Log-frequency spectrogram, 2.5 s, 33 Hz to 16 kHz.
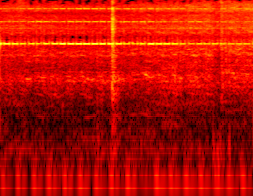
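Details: Mazda RX7 FD, first start of a newly ported rotary engine: steady high-pitched alarm tone over a low pulsing rumble, the car alarm triggered by low battery voltage.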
